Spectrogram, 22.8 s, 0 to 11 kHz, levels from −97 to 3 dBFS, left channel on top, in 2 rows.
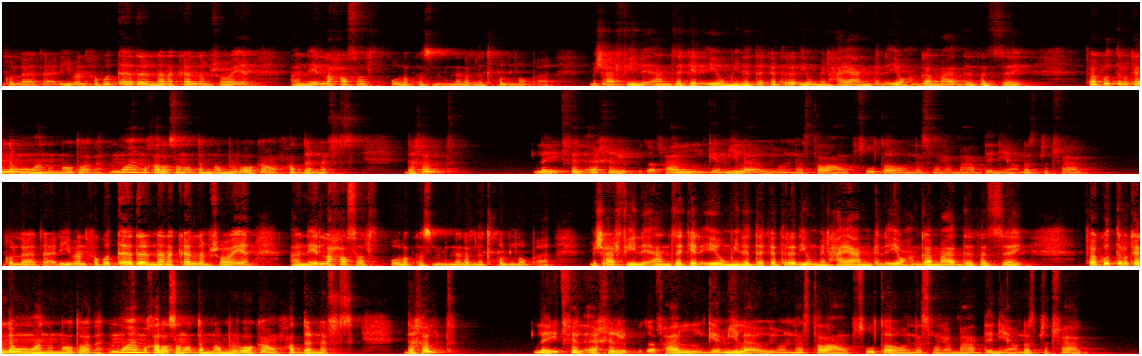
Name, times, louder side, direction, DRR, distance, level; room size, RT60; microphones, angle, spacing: voice 1, 0.0-5.5 5.9-15.7 16.7-22.2, right 4 dB, 60° right, 14 dB, 0.4 m, -31 dB
12.5 x 6.9 x 2.7 m, 0.70 s
head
